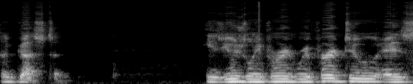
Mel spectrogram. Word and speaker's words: Augustine: The saint, the early Christian thinker, bishop, and very influential person, his name is pronounced Augustine.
